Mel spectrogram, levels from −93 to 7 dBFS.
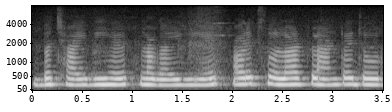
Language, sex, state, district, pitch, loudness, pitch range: Hindi, female, Chhattisgarh, Raipur, 210 Hz, -12 LUFS, 205-220 Hz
